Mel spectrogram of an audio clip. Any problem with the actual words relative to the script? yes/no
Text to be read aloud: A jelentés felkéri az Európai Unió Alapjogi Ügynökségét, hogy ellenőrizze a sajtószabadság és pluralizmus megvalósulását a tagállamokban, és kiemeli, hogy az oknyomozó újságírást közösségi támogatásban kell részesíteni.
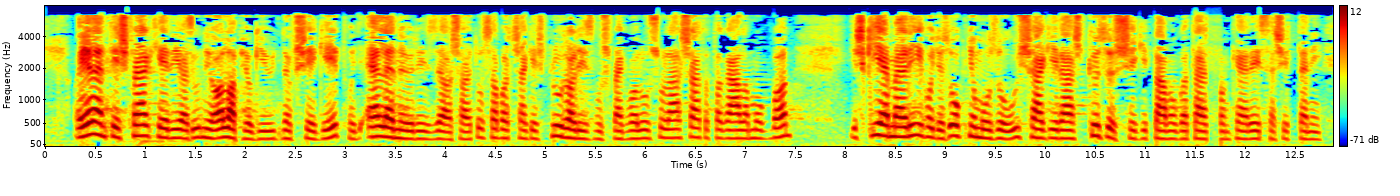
yes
